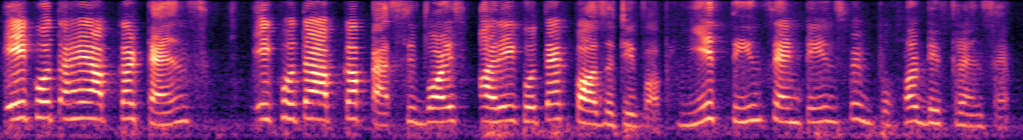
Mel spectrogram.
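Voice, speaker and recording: A woman, a native Hindi speaker, teaching English online, explaining in Hindi mixed with English and slowly drawing out each example sentence. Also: high voice, pushed and bright. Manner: slow, drawn-out dictation of example sentences. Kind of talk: online spoken English lesson.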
